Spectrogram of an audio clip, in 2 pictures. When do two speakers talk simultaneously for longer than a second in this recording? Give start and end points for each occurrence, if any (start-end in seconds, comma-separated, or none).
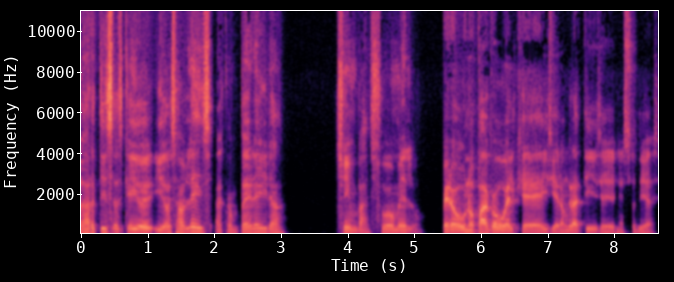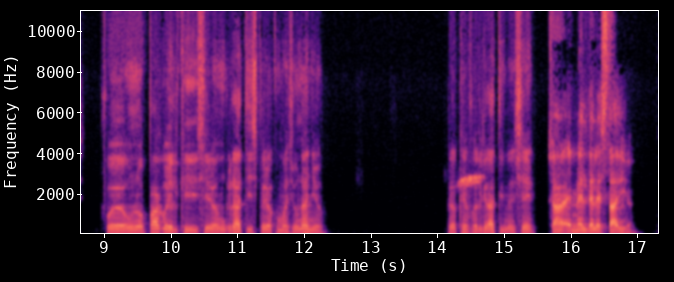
none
